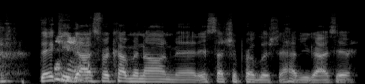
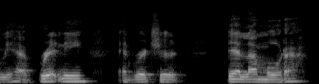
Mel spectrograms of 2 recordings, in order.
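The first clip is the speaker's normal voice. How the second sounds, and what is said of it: Put-on accent with rolled R. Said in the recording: “I wanted to have an accent... I love how you pulled the R.”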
